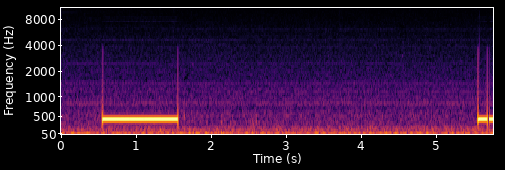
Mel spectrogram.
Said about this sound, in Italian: Ma sì, proviamo a chiamarlo. Allora. Squilla.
